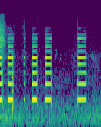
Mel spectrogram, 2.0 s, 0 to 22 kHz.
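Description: Garrett AT Gold metal detector sounding five short beeps, all at the same steady pitch, as its coil passes over a buried target that reads about 76 on its display.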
